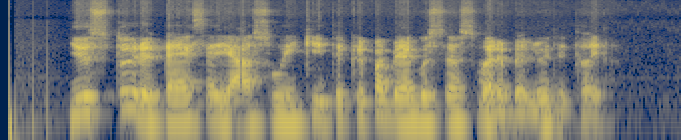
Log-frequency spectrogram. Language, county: Lithuanian, Šiauliai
